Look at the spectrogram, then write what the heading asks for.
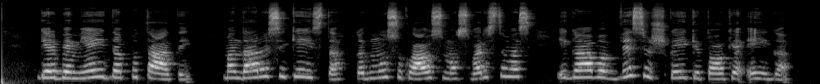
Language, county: Lithuanian, Klaipėda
